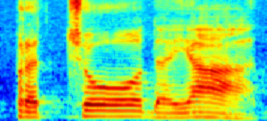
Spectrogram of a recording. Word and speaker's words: Prachodayat: Okay, the letter C in the romanization is always pronounced as Ch. Okay, Prachodayat.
